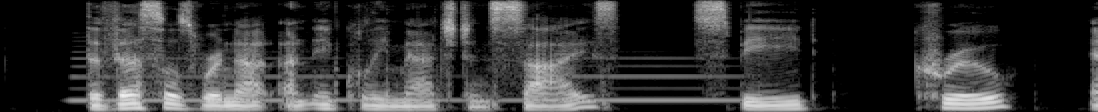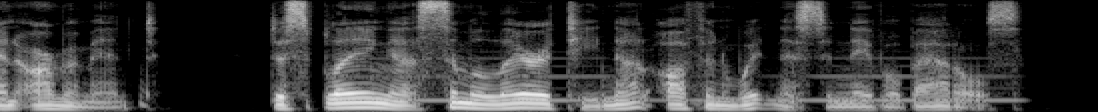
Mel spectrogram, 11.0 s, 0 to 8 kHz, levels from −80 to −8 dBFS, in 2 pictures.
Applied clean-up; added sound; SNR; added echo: none; Wind instrument, woodwind instrument; 19 dB; none.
